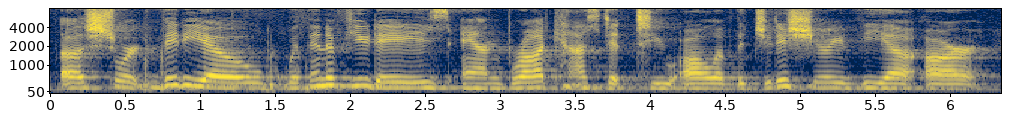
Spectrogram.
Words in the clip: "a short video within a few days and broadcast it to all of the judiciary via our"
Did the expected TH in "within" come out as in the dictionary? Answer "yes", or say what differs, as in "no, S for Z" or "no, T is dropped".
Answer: yes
